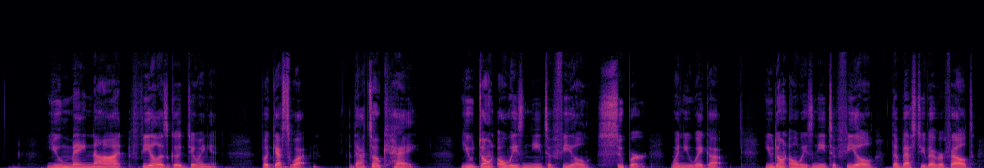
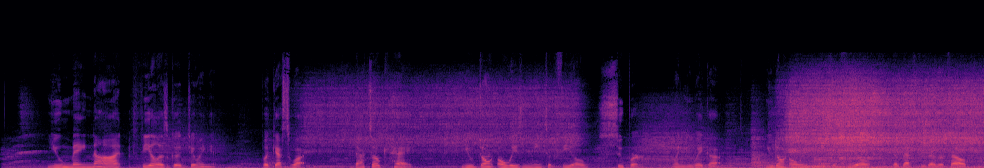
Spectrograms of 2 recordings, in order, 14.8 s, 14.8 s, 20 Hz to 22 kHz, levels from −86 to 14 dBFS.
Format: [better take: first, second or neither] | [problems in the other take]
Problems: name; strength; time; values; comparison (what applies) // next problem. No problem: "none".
first | household noises; very loud; throughout; 3 dB above the speech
